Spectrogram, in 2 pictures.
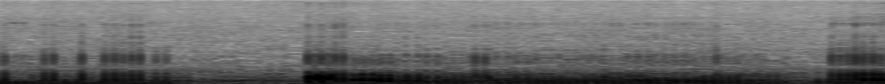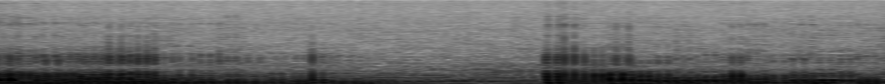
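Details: Slowed-down purring of a cat: a deep buzzing rumble in long cycles, each louder phase starting abruptly about every three seconds and fading into a softer stretch before the next.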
